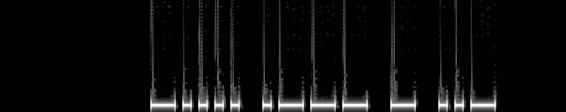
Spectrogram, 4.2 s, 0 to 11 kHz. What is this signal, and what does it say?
Morse code, heard as a keyed tone, about 20 wpm, 700 Hz. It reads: 6JTU
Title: Four Challenging Letter-Number Combinations 20wpm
